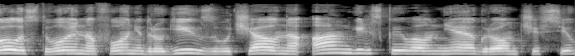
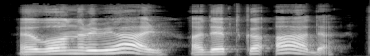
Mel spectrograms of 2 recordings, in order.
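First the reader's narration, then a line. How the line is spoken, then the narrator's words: Drawling. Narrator (Russian): протянул мужчина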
